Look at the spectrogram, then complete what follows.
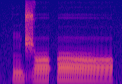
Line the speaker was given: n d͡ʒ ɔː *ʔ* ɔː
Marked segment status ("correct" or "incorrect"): correct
